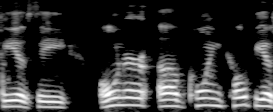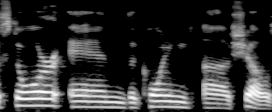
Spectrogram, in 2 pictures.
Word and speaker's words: Coinacopia: The name of it is Coinacopia, spelled with an A in the middle, Coinacopia.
